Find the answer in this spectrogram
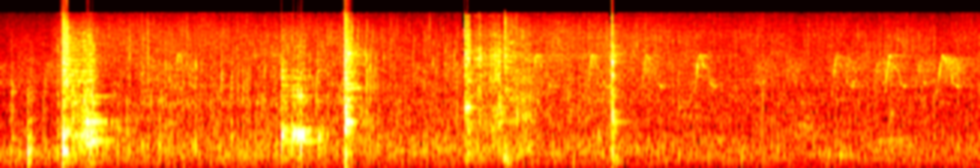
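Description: Cauliflower and snakehead fish curry sizzling in a wide aluminium pan over a wood fire, with several sharp metal clanks from the lid coming off and the spatula knocking the pan; the loudest come about half a second and just over two seconds in.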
